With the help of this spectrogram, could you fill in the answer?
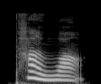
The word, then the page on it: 探望: tàn wàng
